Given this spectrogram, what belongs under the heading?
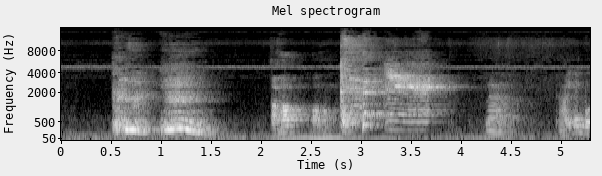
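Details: Acted nursing demonstration with an adult woman patient: three deep breaths, then short forceful coughs and throat clearing; effective coughing technique to clear phlegm, taught with chest therapy.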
